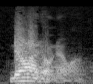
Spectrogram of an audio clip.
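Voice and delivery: mild, firm denial in a falling tone. Acted. Peter to those questioning him about Jesus, firm denial. Peter denies again when pressed.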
